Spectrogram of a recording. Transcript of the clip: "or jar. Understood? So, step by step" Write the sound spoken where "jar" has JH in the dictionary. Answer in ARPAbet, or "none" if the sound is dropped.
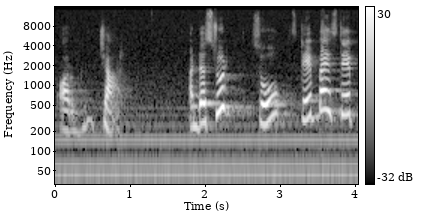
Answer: CH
